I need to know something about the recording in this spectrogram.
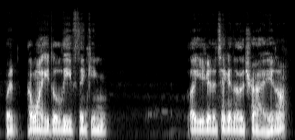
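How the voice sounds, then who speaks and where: A man's voice: low voice, flat delivery, brisk, dry recording, lo-fi sound. A man from Toronto, talking as an interview guest in a conversational, reflective way and often checking in with the listener. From Toronto, Canada. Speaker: podcast guest, singer-songwriter.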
